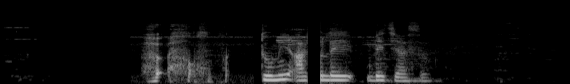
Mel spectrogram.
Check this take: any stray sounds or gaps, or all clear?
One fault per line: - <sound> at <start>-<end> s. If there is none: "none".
- laugh at 1.4-2.3 s
- dropout at 3.1-3.2 s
